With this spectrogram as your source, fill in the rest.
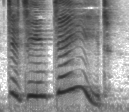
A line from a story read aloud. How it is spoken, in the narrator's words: cried Marianne, with sparkling eyes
